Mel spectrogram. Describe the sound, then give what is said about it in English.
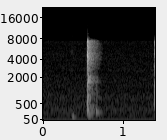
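Two sharp hand claps, done as a left-right brain hemisphere exercise, spaced almost a second apart, each a crisp, bright smack that fades quickly, with silence around them and no talking. “So it's more clap there.”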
